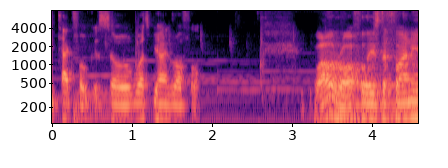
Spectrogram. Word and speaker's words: ROFL: you know if you if you say it like rafle um you can also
